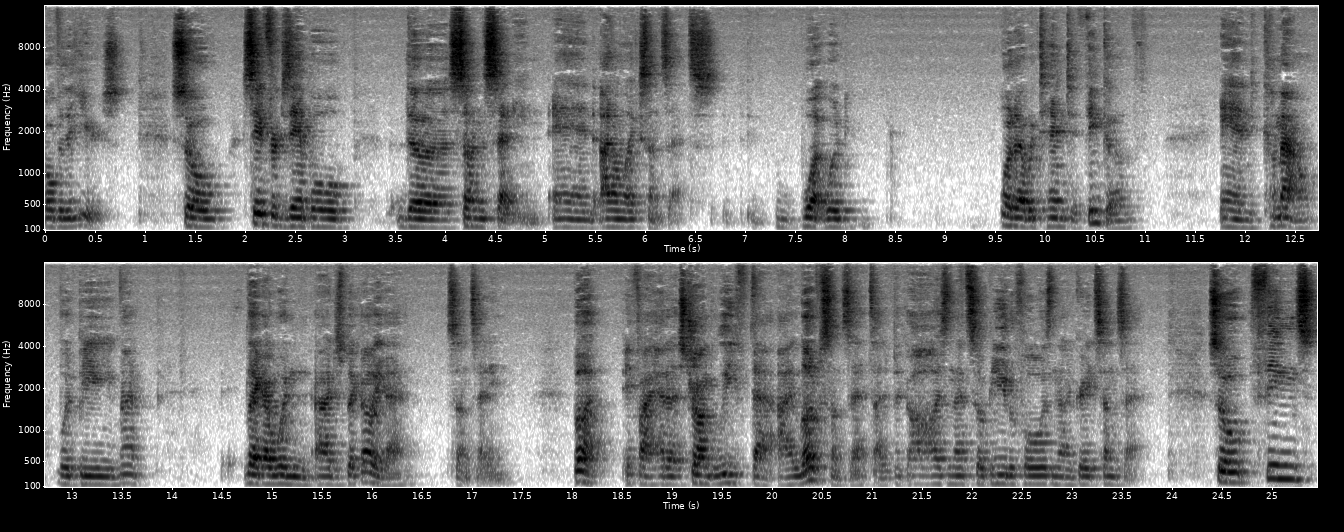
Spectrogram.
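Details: Stuttering with audible repetitions in an adult man who reports m, b and sometimes a sounds as difficult for him.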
